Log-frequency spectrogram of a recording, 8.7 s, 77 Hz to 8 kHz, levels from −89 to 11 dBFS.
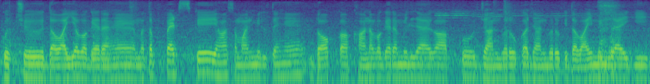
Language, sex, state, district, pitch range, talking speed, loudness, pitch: Hindi, male, Madhya Pradesh, Katni, 110-115 Hz, 175 wpm, -14 LUFS, 110 Hz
